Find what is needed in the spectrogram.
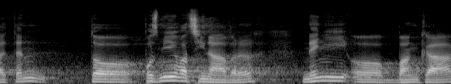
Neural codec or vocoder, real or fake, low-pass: none; real; 14.4 kHz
